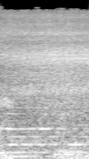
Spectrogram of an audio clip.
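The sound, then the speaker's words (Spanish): A strong, steady rush of blown air, loud, a continuous whooshing as the wolf Salvaje blows at the pigs' wooden house, with no voices over it. “Dijo Salvaje para nuevamente tomar aire y soplarle a la casa.”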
